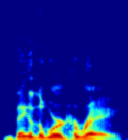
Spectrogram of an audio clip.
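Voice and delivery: ordinary talk

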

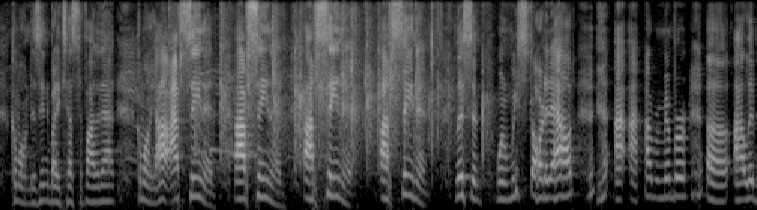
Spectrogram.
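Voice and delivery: loud, high full-force preaching. Acted. Pastor rousing the church, loud full-force preaching. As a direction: preach it out to the congregation.

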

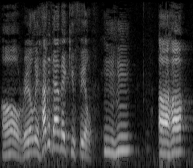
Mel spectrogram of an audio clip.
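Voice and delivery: loud, mocking show of interest; mimicked therapist. Patient mimicking the doctor's replies, mocking therapist. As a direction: imitate a therapist's stock responses, exaggerated and loud. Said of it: "All I heard from you".

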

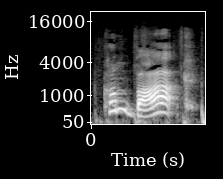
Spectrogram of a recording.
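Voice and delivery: high, loud call; calling after someone. A narrator's reading. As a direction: call her back as she leaves. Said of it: "the caterpillar called after her".

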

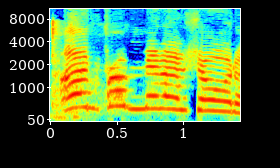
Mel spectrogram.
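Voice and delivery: high mock girlfriend voice; imitating girlfriend. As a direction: squeak it out like a playful tease. Imitating girlfriend's call-out line.

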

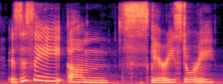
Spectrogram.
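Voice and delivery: high little voice, slowing down; nervous hesitation. A narrator's reading. Runt having second thoughts about staying, nervously asking. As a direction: ask high and haltingly, unsure.

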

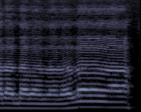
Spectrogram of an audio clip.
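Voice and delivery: ordinary delivery

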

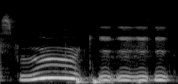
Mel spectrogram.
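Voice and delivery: "spooky" drawn out slow and eerie. Shown as a demonstration. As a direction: croon "spooky" like a haunted house. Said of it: "you have to say it, like".

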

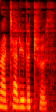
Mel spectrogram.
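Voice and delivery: ordinary talk, nothing marked

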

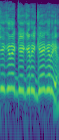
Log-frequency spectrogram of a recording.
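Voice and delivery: high, playful repeated catchphrase; squeaky silly repetition; silly noises. Pretend. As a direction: make goofy high-pitched noises. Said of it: "Let's make some more noises".

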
